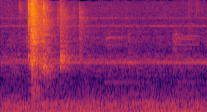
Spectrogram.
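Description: An eggshell cracking open over the mixing bowl: one short crackle about a third of a second in, then only a low steady hum.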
